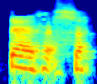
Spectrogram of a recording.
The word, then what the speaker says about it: deaths: Do you remember that when th is pronounced like th, and there is the word, there is some sound s right after it, we pronounce th like t. Deaths.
